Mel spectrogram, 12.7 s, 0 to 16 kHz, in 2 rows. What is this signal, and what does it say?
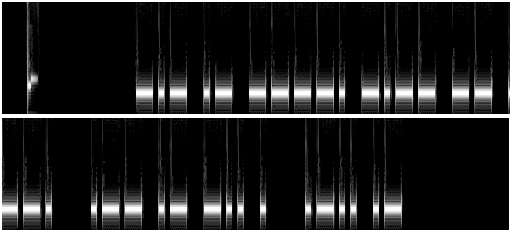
Morse code, heard as a keyed tone, about 17 wpm, 700 Hz. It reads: KA9YMG WADE LA
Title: K1USN SST QSO Practice - 17wpm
